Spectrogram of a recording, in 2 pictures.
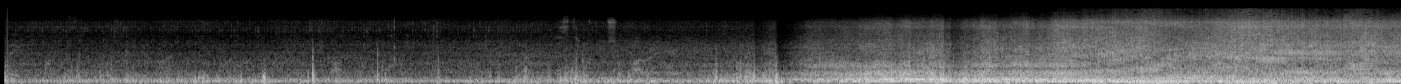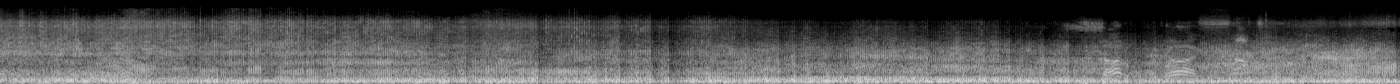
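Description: Racing quads (ATVs) under hard throttle. They are faint at first, then loud and sustained from about eight seconds in as they pass close by, with the engine pitch rising and falling as the riders work the throttle.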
